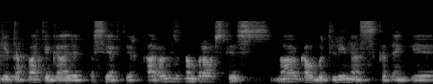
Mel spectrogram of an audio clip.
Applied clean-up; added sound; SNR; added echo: none; none; none; reverberation time 0.2 s.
